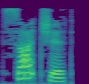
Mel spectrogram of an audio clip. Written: sachchit

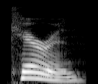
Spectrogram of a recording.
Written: carron

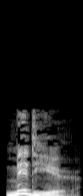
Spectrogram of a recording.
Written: midyear

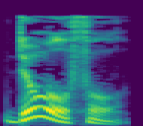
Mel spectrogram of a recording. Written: doleful

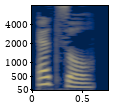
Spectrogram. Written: etzel

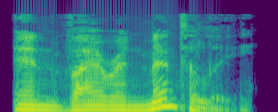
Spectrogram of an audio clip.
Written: environmentally

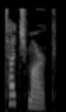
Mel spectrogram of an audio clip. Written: touchmark

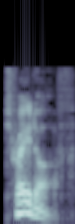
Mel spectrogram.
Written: trade-off

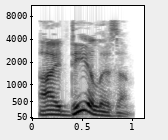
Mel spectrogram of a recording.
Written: idealism

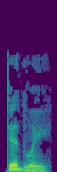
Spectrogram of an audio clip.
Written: diddley

